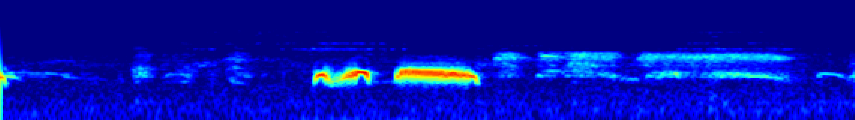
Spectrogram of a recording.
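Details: Spotted dove used as a decoy to attract wild doves gives one loud phrase, a short doubled coo and then a drawn-out, purring coo, followed by softer, higher cooing in the background.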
